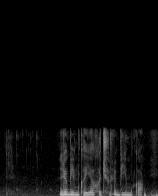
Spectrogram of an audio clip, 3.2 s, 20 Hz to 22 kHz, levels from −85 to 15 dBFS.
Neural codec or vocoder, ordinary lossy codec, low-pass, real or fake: none; none; none; real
